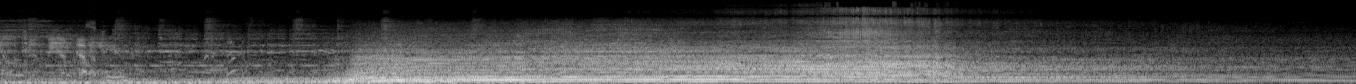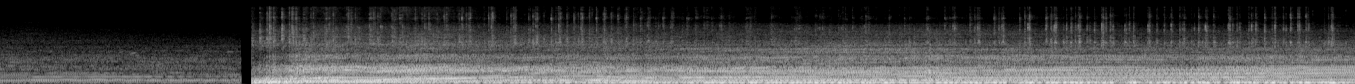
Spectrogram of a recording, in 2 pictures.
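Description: A 2002 BMW E39 wagon with an LS V8 swap at a dragstrip, the engine loud and close as it revs, builds through rising gear pulls and falls off, then a second hard acceleration run roars again, with speech over it.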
